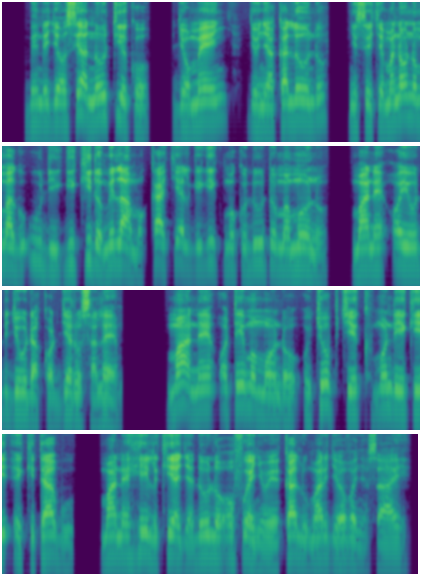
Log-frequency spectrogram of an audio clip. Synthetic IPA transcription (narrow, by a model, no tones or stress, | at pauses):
bended͡ʒɔsɪanotjeko | d͡ʒɔmɛɲ | d͡ʒɔɲakalondo | ɲiset͡ʃemanɔnomaɡudiɡikidomɪlamɔkaːt͡ʃɪɛlɡɪɡikmokodutomamono | manɛʔɔjʊdd͡ʒʊdakɔd̚d͡ʒɛɾusalɛmː | anɛʔɔtɪmɔmɔndɔʔot͡ʃopt͡ʃɪkmɔndɪkɪʔekitabu | manɛɦɪlkɪjad͡ʒadoloʔɔfwɛɲɔɛkalumard͡ʒɛhɔvaɲasajḛ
